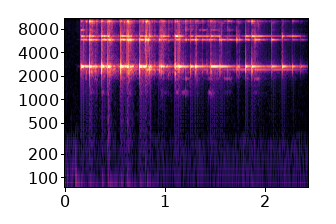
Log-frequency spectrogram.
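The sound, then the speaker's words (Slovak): A small hand bell, taken from a manor house as a keepsake, rings with a bright, high-pitched tone. Many quick strikes follow one another rapidly, and the ringing gradually thins out toward the end. “Zvonec som vzal z kaštieľa na pamiatku. A potom, veď vieš, že nakoniec rozprávky patrí zvonec.”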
